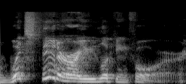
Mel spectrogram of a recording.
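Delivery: put-on phone announcer voice. Recalling calling a movie-times phone line: Movie Phone announcer voice. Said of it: "entertaining voice".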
